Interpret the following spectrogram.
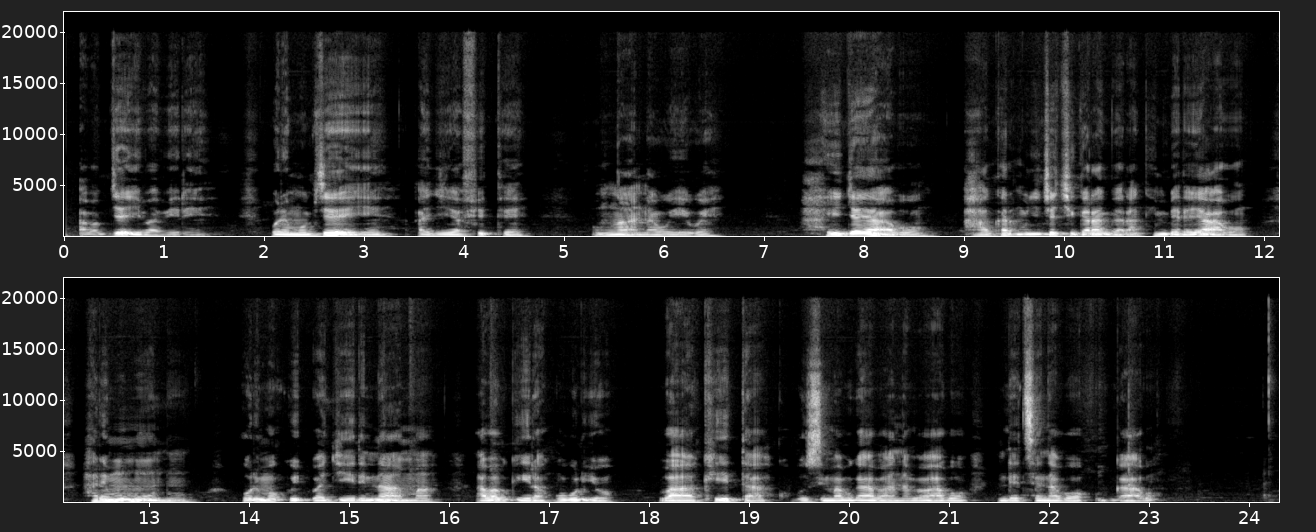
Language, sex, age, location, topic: Kinyarwanda, male, 25-35, Kigali, health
